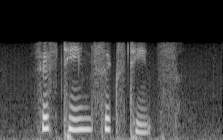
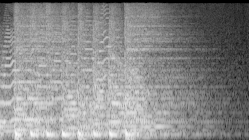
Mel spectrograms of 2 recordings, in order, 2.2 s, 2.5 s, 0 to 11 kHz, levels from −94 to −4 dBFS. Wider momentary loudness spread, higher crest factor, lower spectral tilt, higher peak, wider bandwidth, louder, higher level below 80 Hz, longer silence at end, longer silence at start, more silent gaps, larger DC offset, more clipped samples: first, 16 LU vs 12 LU; first, 20 dB vs 12 dB; first, -10.5 dB/octave vs -4.5 dB/octave; second, -8 dBFS vs 0 dBFS; second, 4 kHz vs 10.5 kHz; second, -25 LUFS vs -11 LUFS; second, -42 dBFS vs -32 dBFS; about the same, 0.45 s vs 0.45 s; first, 0.35 s vs 0 s; neither; neither; neither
